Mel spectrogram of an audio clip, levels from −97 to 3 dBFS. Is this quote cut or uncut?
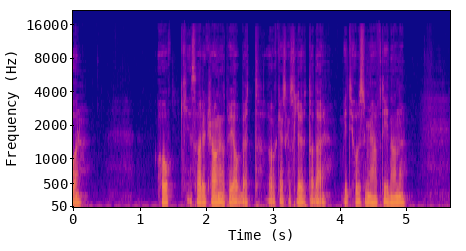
cut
